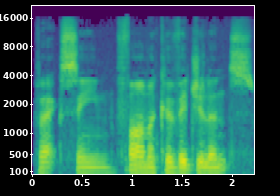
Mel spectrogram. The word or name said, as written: vaccine pharmacovigilance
